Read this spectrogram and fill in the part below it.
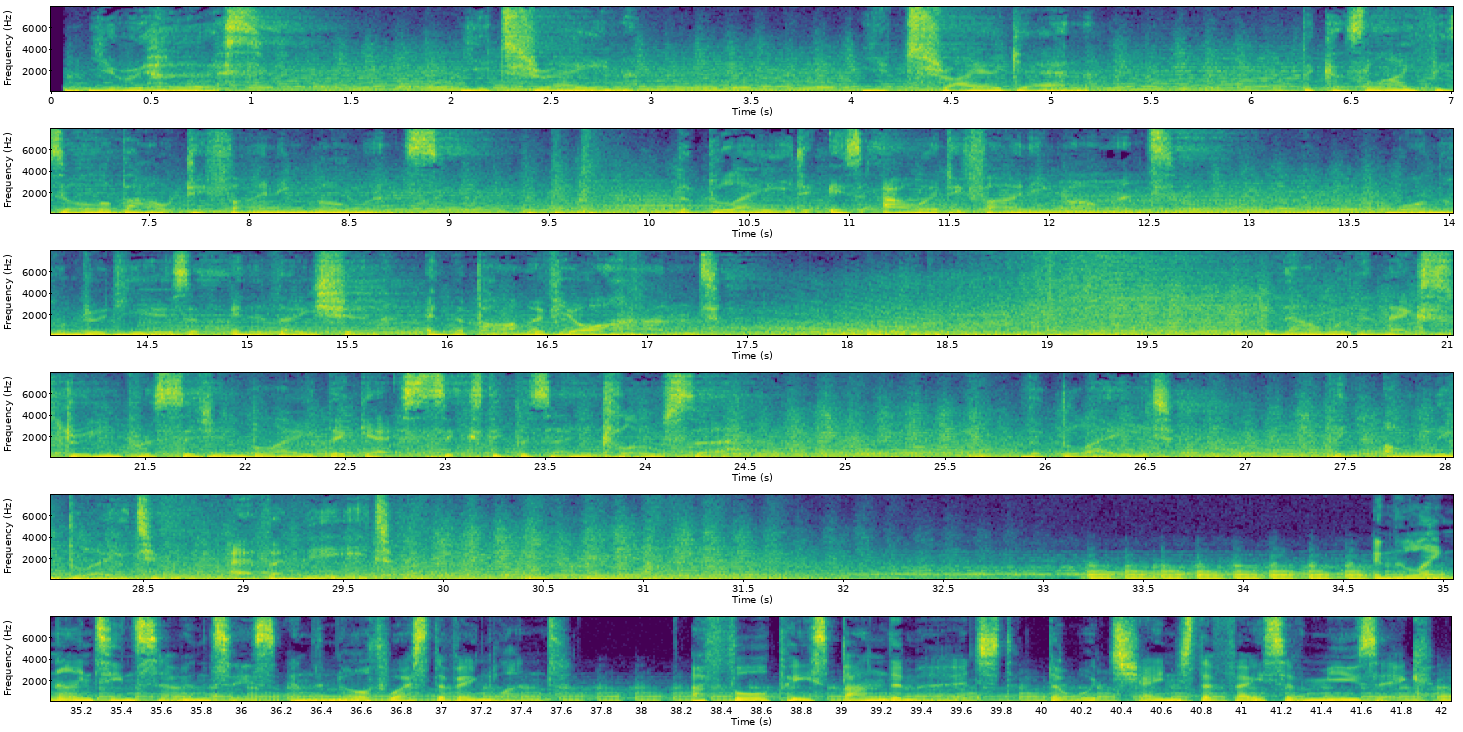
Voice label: northern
